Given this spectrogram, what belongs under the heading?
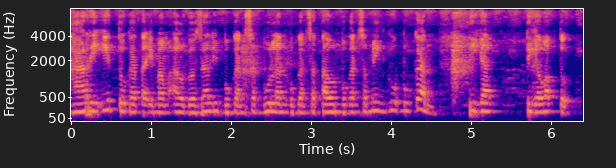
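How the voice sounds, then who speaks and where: Man, islamic preacher, fairly high voice, playful and earnest by turns. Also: little pitch movement, a little fast, dark tone, rough recording. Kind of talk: lively sermon.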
